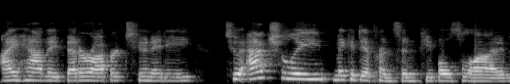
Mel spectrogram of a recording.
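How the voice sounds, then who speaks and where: Using a plain, everyday voice, a woman with an American accent speaks at a medium pitch and moderate pace, with lively intonation and hardly any pauses. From US West Coast, San Diego. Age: 60s. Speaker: real estate agent. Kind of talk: interview.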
